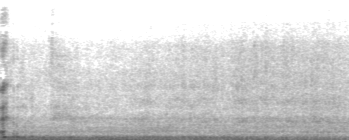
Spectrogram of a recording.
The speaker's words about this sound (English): That was not a good sounding car.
